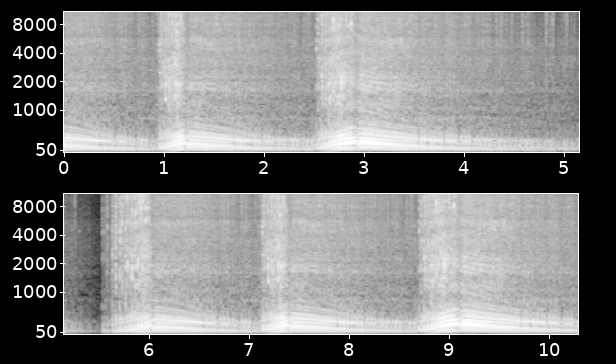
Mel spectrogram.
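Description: Motor scooter engine revved in repeated blips: each time the pitch jumps up and then winds down over a second or so. Three revs, a short break, then three more.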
